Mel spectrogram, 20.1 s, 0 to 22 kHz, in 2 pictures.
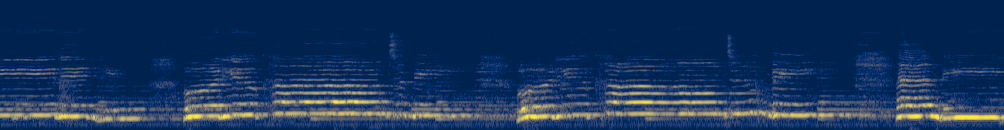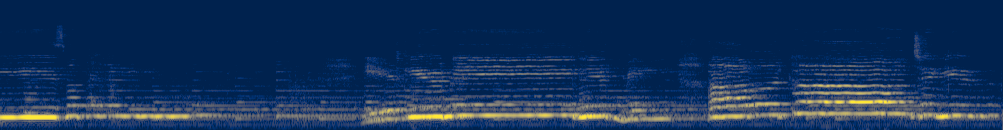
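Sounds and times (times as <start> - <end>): woman singing: 0.0 - 12.2, 13.6 - 20.0
strummed ukulele: 0.0 - 20.0.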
